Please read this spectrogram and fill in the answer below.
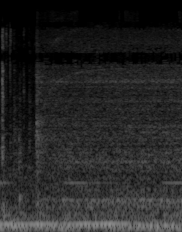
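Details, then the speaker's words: Friend's Honda Civic cranking: a short, strained crank with a thin whine over a weak hum, and it never starts. Battery and alternator tested in spec, so the recently fitted replacement starter is suspected bad from the start. "There just might be a big possibility that unfortunately the starter that he got for the Civic might have just been bad to begin with, but that's it right there. Because when I try to start it, yeah, this is what it is."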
